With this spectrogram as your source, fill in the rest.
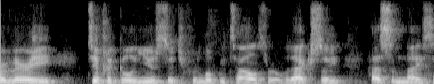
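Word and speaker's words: L'Hôpital: Um it's it's not la hospital. Um you pronounce this liital. People will look at you funny if you say la hospital although there are some pneummonic devices you can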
